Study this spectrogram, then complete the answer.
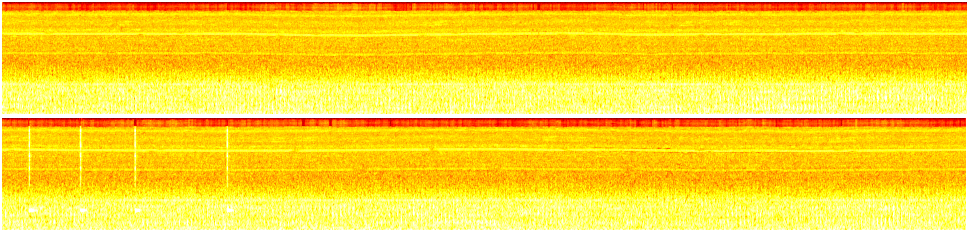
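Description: Attack helicopter in the VTOL VR game, flying over desert: a steady, loud rotor and engine drone runs throughout with a constant low throb and a few faint high clicks near the middle.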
